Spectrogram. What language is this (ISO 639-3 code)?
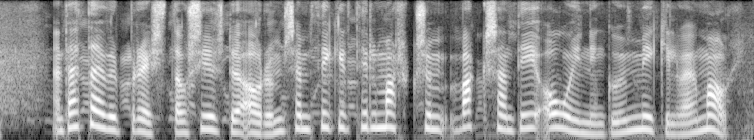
isl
